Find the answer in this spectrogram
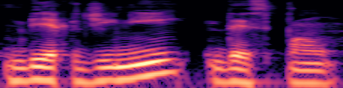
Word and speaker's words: Virginie Despentes: trago quiero hablar sobre virginie de spam creo que así se pronuncia en todo caso se escribe virginie despentes una escritora francesa que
